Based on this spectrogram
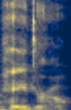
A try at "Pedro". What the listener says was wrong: It's Pedro. Pedro. You have to roll the R's, number one, which I can't do all the time.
